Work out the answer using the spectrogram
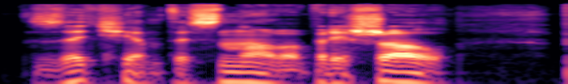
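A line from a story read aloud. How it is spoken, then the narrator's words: Creature's hiss. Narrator (Russian): прошипело первое существо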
